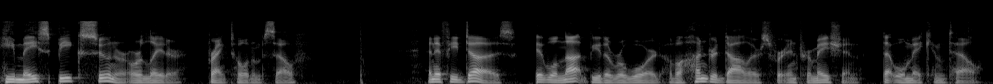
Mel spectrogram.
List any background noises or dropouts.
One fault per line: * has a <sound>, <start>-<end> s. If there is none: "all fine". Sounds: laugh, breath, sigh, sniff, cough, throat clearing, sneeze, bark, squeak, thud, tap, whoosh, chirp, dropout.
* has a thud, 3.6-3.8 s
